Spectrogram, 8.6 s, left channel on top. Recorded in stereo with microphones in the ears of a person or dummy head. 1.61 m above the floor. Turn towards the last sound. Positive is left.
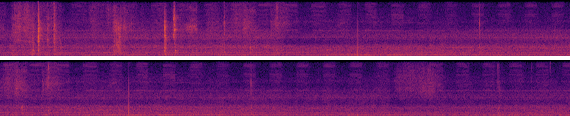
No sound to turn to.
